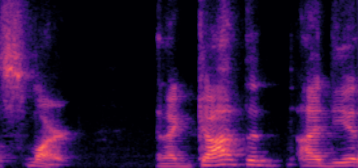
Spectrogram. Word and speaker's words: smairt: a and I got the name of our company we call it smartt everyone always misses pronounces it and they think it's smeir but it's called smartt and I got the idea to create smartt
